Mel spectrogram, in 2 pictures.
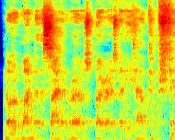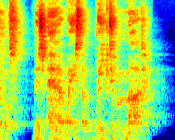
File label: Patrol Spoken, Soldier Male; Sinecure Soldier Male A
